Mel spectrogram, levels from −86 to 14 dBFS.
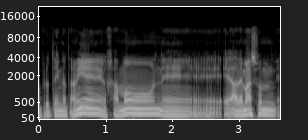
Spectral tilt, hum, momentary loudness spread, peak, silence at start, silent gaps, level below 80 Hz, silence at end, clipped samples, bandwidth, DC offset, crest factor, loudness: -8 dB/octave; none; 7 LU; -10 dBFS; 0 s; none; -50 dBFS; 0 s; under 0.1%; 11 kHz; under 0.1%; 14 dB; -24 LUFS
